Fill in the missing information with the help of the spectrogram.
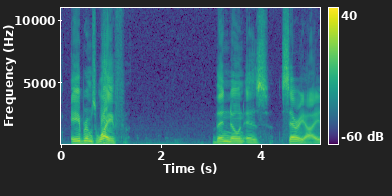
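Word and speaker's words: Sarai: Now all this time Abram's wife then known as Sarahi it's actually correctly pronounced Sarahi but in any case Abram's wife had not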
